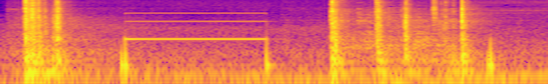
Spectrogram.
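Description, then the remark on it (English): A single steady answering machine beep lasting about half a second, clear and fairly loud, framed by sharp clicks and clattering handling noises just before and after it. “Here comes the beep.”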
